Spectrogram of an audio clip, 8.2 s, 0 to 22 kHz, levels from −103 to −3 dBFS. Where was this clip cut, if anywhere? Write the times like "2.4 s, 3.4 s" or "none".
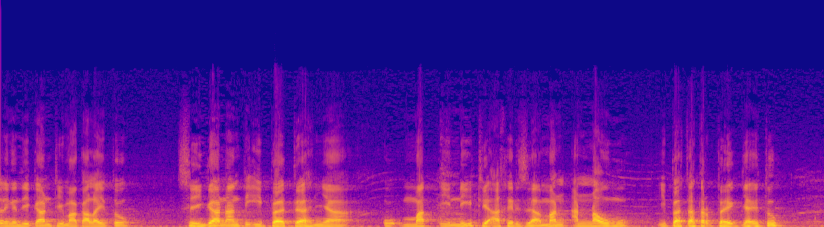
none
